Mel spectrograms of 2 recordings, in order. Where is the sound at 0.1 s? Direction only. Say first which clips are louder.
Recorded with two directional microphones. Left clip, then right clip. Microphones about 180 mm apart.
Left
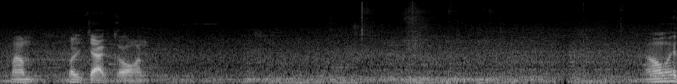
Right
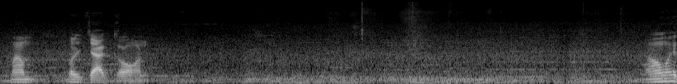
Right 1 dB; 20° right (ahead or behind).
